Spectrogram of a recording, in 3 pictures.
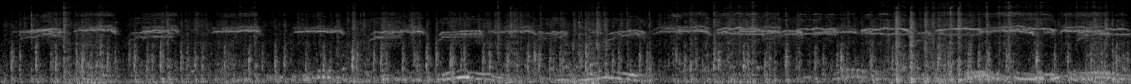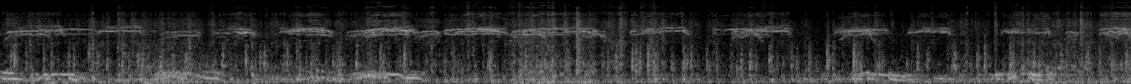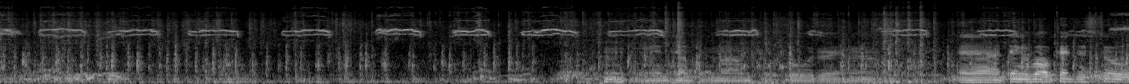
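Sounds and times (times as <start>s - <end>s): pigeons cooing: 0.0s - 33.9s
young pigeons squeaking: 0.0s - 33.9s.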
